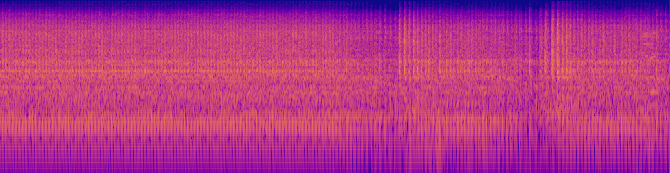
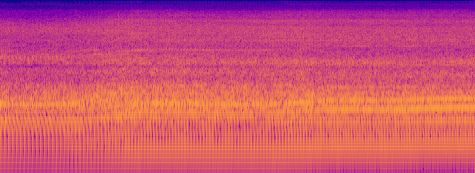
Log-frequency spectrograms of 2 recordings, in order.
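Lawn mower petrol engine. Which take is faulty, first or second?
first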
